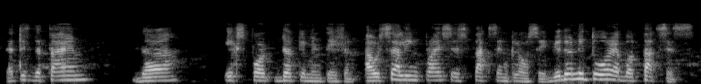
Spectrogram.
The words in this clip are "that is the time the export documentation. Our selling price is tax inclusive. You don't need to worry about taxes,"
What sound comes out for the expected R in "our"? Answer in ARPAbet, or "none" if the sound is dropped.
W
